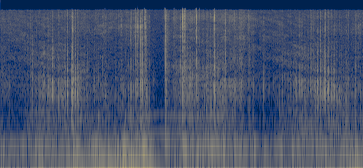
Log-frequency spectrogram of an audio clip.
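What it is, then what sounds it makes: Cork surface scratched. A cork surface is scratched up close, producing a deep, bassy, continuous rasping with quick strokes repeating at an uneven rhythm. The sound has a faint papery crackle on top.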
